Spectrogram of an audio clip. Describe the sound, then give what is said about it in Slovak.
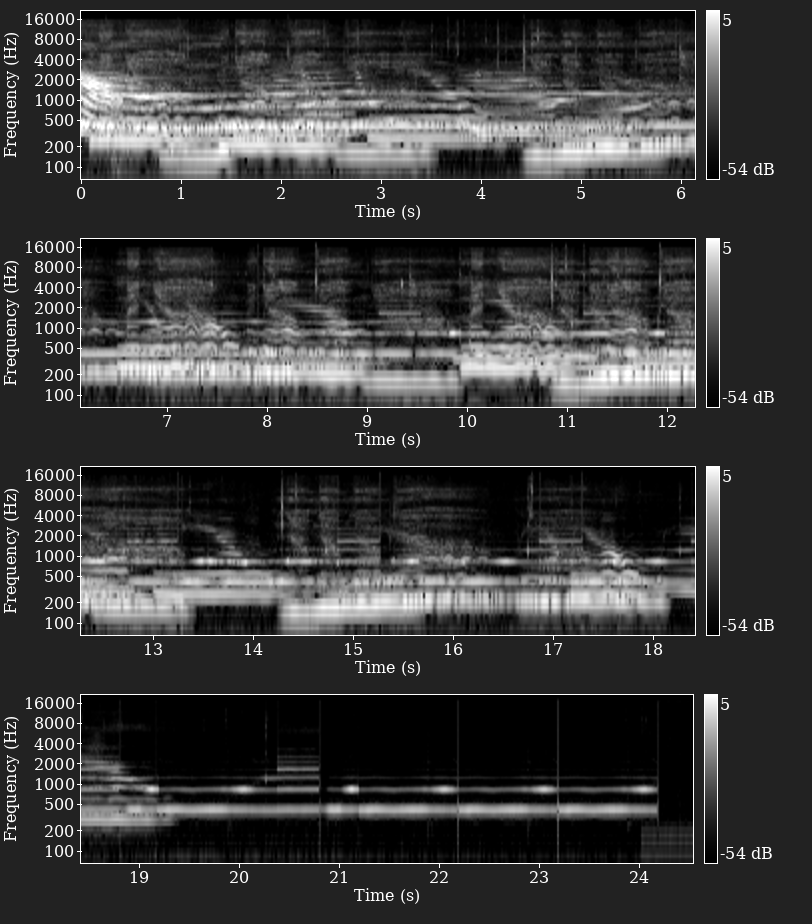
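A person imitates a cat, giving a long run of fairly loud, drawn-out meows with sliding pitch, one after another for about twenty seconds, then trailing off into a steady held tone. “A ja som mala chuť si zamňaukať. Tak, tu je kúsok mňaukania.”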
